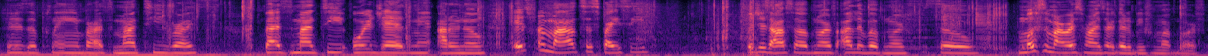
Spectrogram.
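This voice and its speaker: A woman's voice: mid-range voice, background noise. A woman food vlogger chatting casually and expressively to camera in slangy, playful speech from inside a car. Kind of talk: casual mukbang chat to camera. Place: inside a car parked on a busy city street.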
